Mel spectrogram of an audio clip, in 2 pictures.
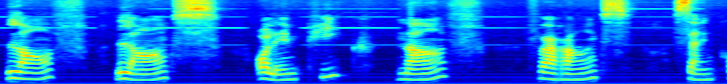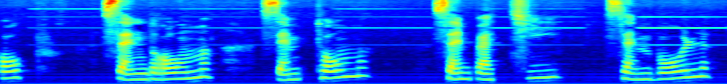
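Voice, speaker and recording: A woman teaching French pronunciation, reading word lists and example sentences in a careful, clearly enunciated way. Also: mid-range voice, very slow, dry recording. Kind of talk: slow, deliberate word-list reading.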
